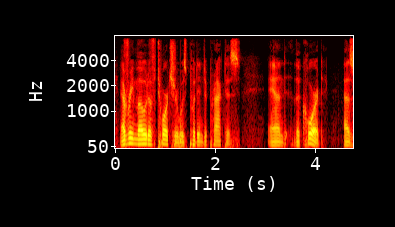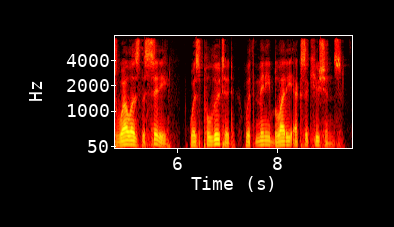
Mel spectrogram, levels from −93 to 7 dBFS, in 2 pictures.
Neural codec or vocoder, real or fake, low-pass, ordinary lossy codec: none; real; 7.2 kHz; AAC, 32 kbps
